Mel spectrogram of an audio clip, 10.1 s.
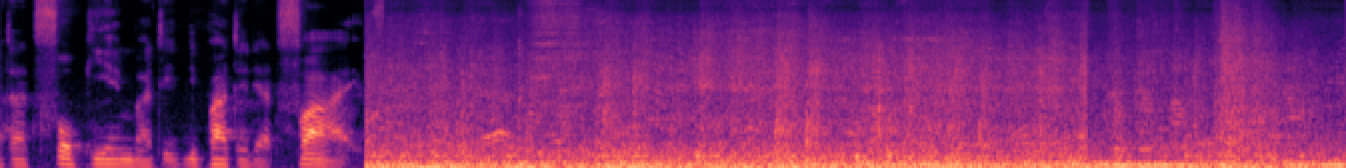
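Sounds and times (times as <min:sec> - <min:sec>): train carriage rumble: 0:02.8 - 0:10.0
wheels clattering on rails: 0:02.8 - 0:10.0.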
